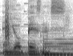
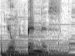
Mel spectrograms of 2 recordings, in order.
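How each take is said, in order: First: It is said in a plain, ordinary voice. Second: It is said in a dramatic movie-style voice.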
